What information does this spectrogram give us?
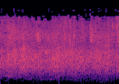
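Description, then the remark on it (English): Steady applause from an audience for the Holy Spirit, a dense wash of many hands clapping at even loudness throughout, with no voices over it. “Let's just give the Holy Spirit a round of applause.”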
